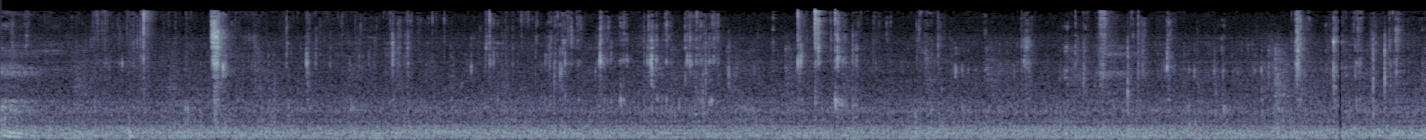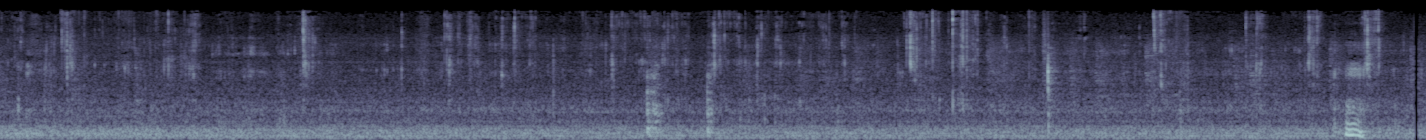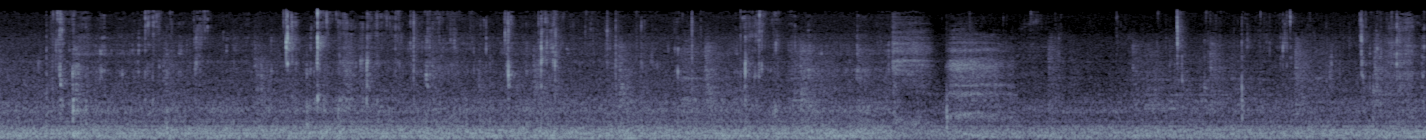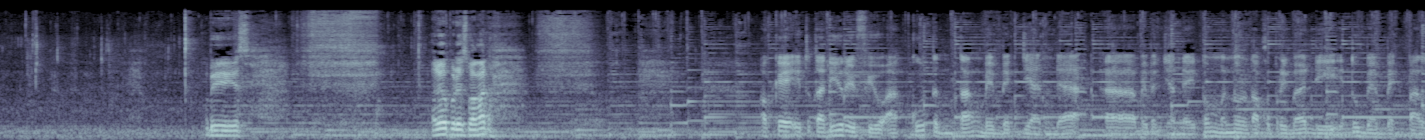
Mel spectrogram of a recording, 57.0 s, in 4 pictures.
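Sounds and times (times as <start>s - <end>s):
steady low hum: 0.0s - 57.0s
person chewing and biting: 0.8s - 37.4s, 40.1s - 44.8s.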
